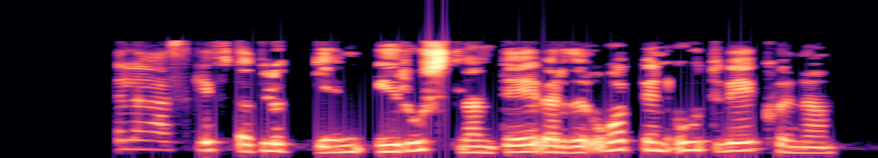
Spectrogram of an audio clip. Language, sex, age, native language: Icelandic, female, 50-59, Icelandic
